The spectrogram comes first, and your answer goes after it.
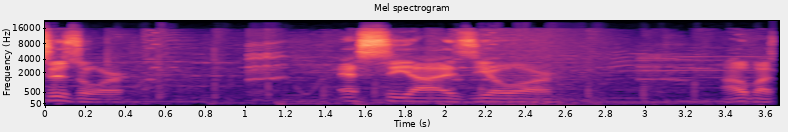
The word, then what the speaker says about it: Scizor: Pronounce it X and then scissor. Yeah, it's just scissor.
